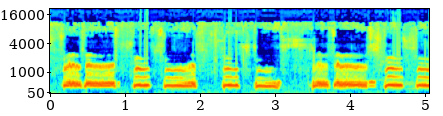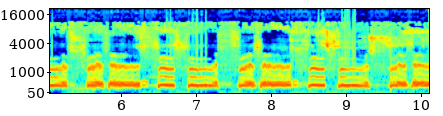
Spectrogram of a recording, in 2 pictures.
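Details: Spotted dove calling the flock, the loud, rich cooing phrases crowded close together and overlapping in quick succession, with faint higher chirps of other birds behind.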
